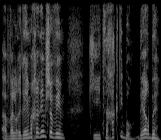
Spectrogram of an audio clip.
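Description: A man hosting a podcast in casual chat, relaxed and conversational with fillers. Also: high-pitched, dry recording, studio quality. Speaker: podcast host.

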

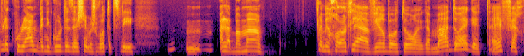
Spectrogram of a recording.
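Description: A middle-aged woman co-hosting a podcast in casual chat, rambling, emotional and quick to joke. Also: lowish voice, dry recording, clean studio sound. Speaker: podcast co-host.

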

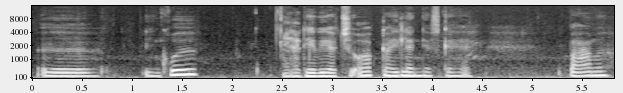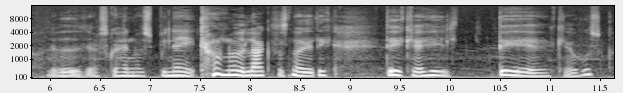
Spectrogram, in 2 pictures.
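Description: A man recounting a painful memory in a halting way, often repeating words and restarting sentences. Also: sits high, steady tone, creaky, darkish tone, a little hiss or hum. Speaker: interviewee. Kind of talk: personal testimony.

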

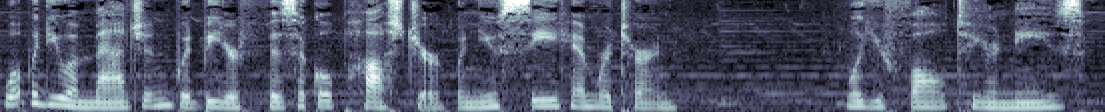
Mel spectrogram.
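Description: Over background music, a female meditation host with a deep, mellow voice leads listeners through a guided session. Her gentle, calming pace is slow, with extended silences between lines that give space to breathe and pray.

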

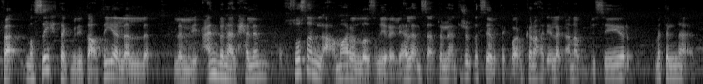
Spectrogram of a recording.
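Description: Male interviewer with a Levantine Arabic accent, conversational, medium pitch, very rapid, slight noise behind. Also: animated. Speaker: interviewer, host.

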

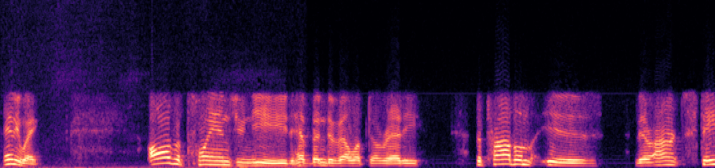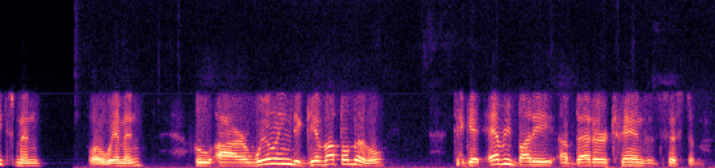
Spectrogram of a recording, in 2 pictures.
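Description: Older man, radio show caller, blunt and exasperated, higher voice, tinny phone line, dry. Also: expressive, moderate pace, dry recording. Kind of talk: call-in comment on a talk show.

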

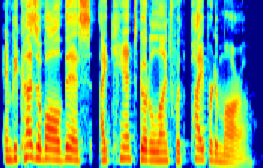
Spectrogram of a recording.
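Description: A man's voice: a little high, lively intonation, fairly quick, clean tone, no room sound, clean studio sound, close to an everyday voice. A man voicing an irritable, slightly drunk wife who barks curt orders with a slurred edge. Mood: scolding. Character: irritable tipsy wife, middle-aged woman.

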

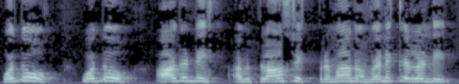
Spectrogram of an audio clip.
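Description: A woman's voice: mid-range voice, fairly even intonation, normal speed, vocal fry, breathy edge. A woman voicing a big female dolphin in a children's story, stern, scolding and protective of sea creatures. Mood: urgent. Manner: scolding, urgent. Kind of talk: storybook voice acting.

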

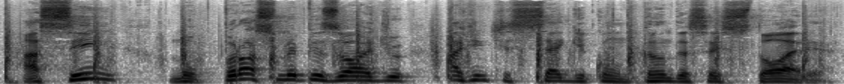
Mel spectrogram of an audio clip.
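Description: A Brazilian man hosts a podcast with upbeat, announcer-style narration. His voice sits a bit higher than most men's. A faint hiss of noise runs under the recording. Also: big pitch swings, normal speed. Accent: Brazilian Portuguese. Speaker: podcast host. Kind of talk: scripted narration.

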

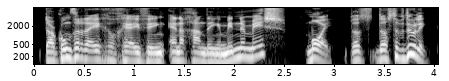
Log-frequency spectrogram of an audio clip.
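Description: A man's voice: fairly high pitch, no echo, studio quality. A man hosting a podcast debate who sums up points and steers the talk. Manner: brisk, steers the discussion.

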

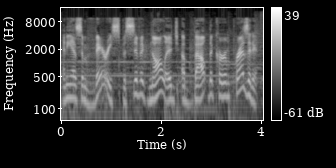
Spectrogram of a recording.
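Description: A man's voice: high-pitched, lively intonation, moderate pace, over music. A man narrating his own audio drama in a conversational, recapping storyteller manner. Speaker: writer and narrator.

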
